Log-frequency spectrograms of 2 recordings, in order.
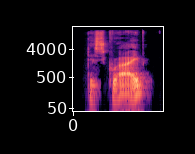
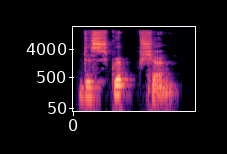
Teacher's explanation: notice there are two sound changes here the long i becomes a short i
